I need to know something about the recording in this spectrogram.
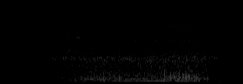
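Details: Profuse snoring during sleep: a single soft, rattling snore on one breath in a quiet room.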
